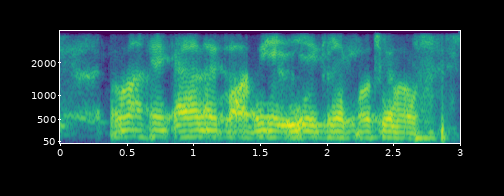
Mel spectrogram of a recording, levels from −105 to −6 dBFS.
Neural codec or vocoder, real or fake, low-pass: codec, 24 kHz, 1.5 kbps, HILCodec; fake; 3.6 kHz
